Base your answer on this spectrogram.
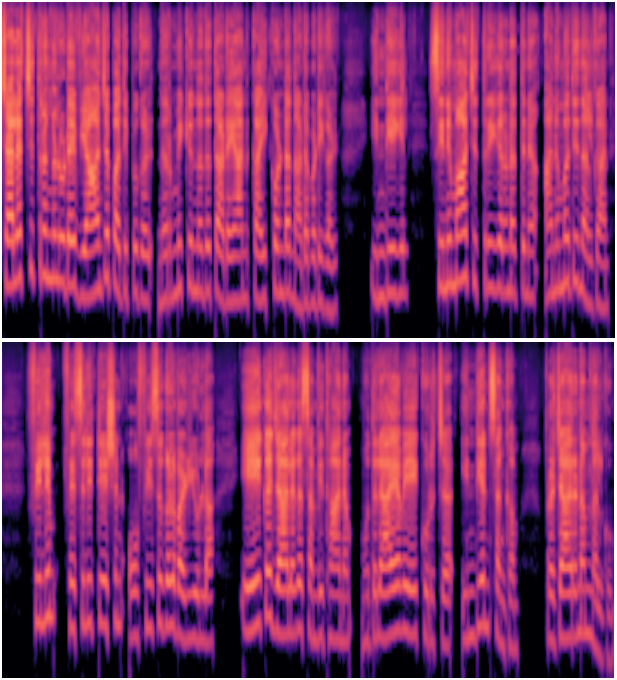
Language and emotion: Malayalam, neutral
